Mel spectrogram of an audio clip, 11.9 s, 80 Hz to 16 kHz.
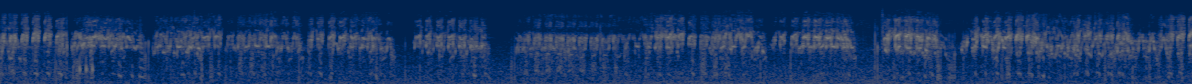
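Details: Black stork at its nest in Karula, Estonia, on the evening of 2 June 2017 at 20:04, during nest change and feeding; harsh, wheezy, hissing bursts in long runs, broken by short pauses, with a steady background hiss.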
